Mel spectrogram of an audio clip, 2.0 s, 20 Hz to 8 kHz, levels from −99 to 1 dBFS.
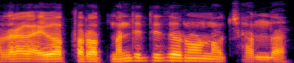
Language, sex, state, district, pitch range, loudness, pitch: Kannada, male, Karnataka, Gulbarga, 105-130 Hz, -16 LUFS, 110 Hz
